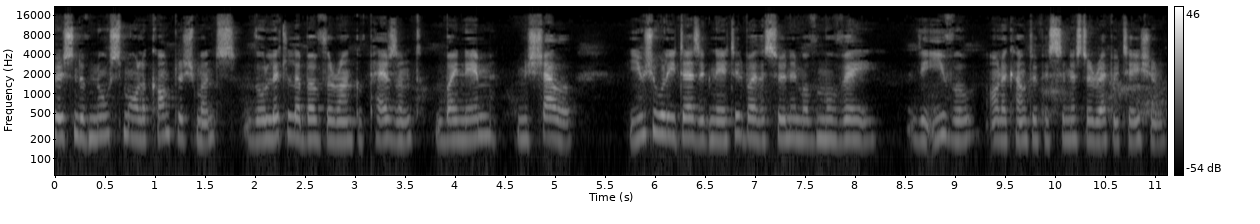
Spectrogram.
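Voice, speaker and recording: At a moderate pace, a woman speaks with medium pitch and monotone, flat intonation. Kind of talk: audiobook horror story reading. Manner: soft, easy listening.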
